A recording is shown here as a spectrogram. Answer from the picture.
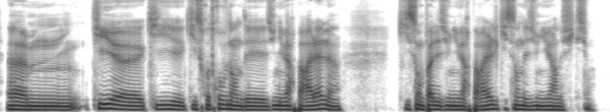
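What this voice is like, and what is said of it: Slight southern French accent. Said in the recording (French): “un petit accent du sud dans ta voix”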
